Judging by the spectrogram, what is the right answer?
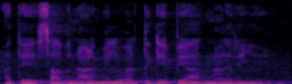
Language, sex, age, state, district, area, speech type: Punjabi, male, 18-30, Punjab, Fatehgarh Sahib, rural, spontaneous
